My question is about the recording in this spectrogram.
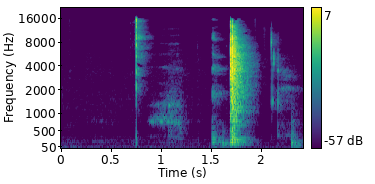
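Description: Handling of plastic knitting needles over a knitted scarf: a light click about three-quarters of a second in, then a louder short scrape near the end, as a needle is set down.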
